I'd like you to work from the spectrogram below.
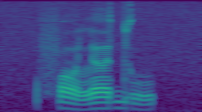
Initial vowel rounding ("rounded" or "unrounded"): rounded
